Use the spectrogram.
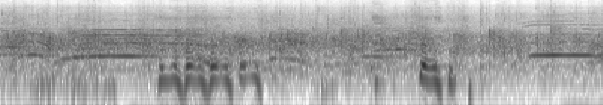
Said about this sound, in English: You must be clapping for yourself. Yeah, you must clap for yourself. Not just for me, for you.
